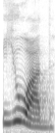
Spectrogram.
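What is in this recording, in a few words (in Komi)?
"юад", Komi, female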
